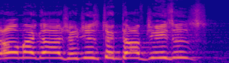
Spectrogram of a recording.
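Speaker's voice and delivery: mock shrill, very high, loud, panicked outburst. Retelling how the healed woman reacted: imitating someone freaking out. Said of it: "she's freaking out like".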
